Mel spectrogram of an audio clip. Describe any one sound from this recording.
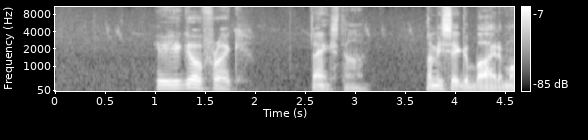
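A man speaks calmly through a recording.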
